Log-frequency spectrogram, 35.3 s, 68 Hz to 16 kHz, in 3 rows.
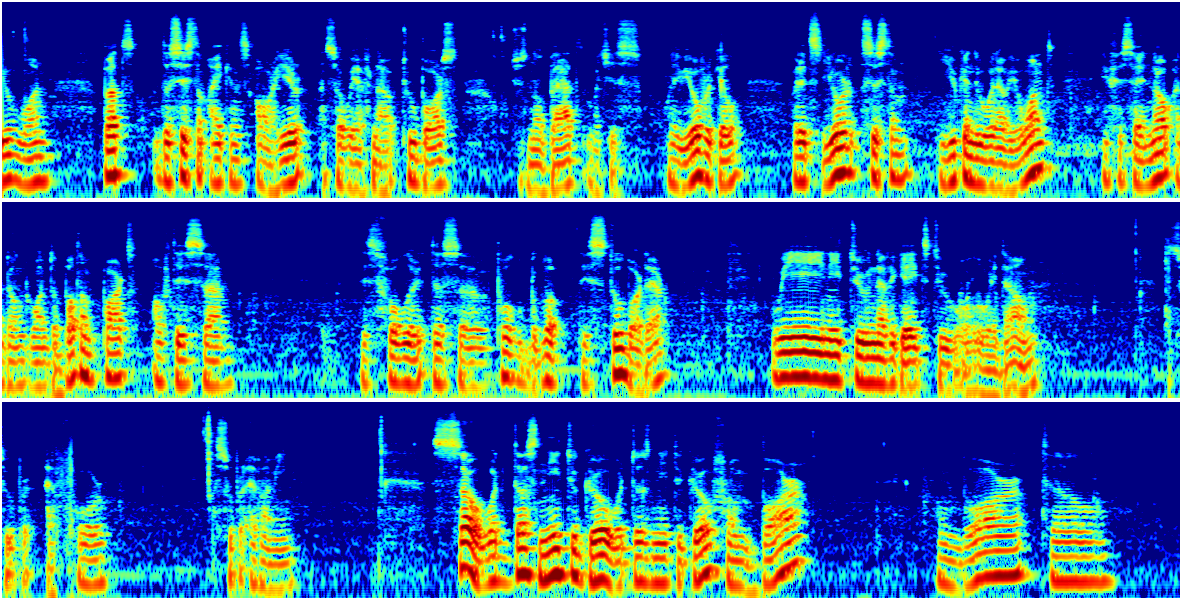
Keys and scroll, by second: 24.1 super+f.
